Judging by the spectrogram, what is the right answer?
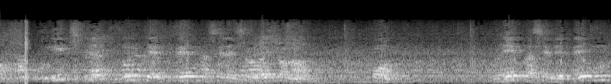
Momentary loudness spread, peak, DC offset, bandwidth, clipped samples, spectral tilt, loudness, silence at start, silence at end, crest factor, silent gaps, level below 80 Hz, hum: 12 LU; 0 dBFS; under 0.1%; 8.6 kHz; 0.2%; -5.5 dB/octave; -11 LUFS; 0 s; 0 s; 12 dB; none; -38 dBFS; none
